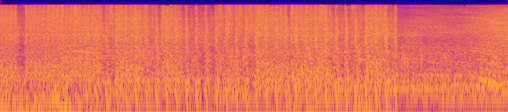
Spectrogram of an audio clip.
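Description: A rifle fires rapid, sharp shots close by.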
